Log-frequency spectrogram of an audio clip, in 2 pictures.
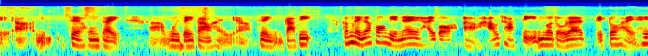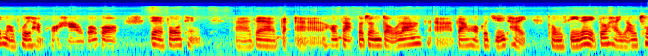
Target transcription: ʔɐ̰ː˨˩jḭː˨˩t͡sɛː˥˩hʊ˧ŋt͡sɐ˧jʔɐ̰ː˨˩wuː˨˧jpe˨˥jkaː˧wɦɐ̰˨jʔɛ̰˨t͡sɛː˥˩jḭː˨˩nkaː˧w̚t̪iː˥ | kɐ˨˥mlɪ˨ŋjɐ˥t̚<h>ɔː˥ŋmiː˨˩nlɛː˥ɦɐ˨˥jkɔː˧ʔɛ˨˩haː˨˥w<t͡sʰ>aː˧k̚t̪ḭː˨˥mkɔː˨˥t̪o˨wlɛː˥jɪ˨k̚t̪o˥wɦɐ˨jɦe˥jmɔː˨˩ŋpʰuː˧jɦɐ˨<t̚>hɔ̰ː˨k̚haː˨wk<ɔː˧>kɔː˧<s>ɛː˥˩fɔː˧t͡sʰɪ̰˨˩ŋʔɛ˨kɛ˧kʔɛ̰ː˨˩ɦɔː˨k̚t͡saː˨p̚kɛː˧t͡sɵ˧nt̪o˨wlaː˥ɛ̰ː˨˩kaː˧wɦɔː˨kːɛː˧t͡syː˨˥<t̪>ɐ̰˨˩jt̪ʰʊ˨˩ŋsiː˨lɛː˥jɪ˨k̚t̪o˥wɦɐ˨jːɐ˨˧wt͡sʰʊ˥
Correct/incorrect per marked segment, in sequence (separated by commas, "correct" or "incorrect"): incorrect, correct, incorrect, incorrect, incorrect, incorrect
